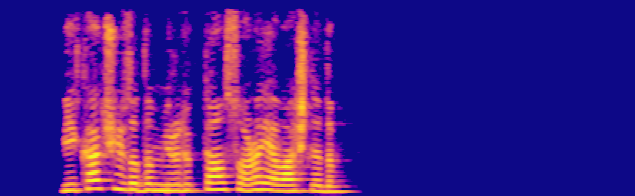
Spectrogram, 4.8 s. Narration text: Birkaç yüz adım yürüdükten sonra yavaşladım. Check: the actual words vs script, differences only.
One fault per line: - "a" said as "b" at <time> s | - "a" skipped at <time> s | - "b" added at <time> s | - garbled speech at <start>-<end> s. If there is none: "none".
none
